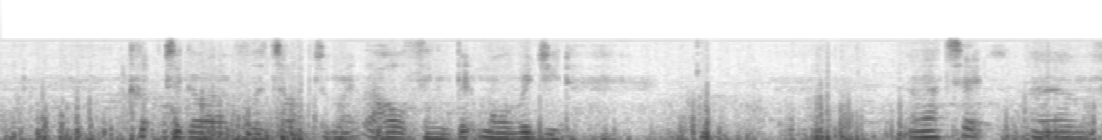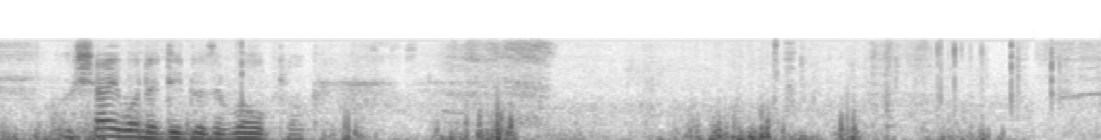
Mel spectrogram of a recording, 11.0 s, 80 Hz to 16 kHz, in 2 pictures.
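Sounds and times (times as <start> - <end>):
camera handling rustles and bumps: 9.2 - 11.0.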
